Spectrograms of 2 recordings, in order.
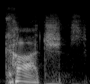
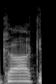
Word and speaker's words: Koch: I think it's pronounced Koch, K-O-C-H. Gone downhill. The same story as asswad and cock in it.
